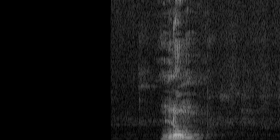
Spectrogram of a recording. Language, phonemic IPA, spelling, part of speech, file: Dutch, /num/, noem, verb, Nl-noem.ogg
- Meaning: inflection of noemen: 1. first-person singular present indicative 2. second-person singular present indicative 3. imperative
